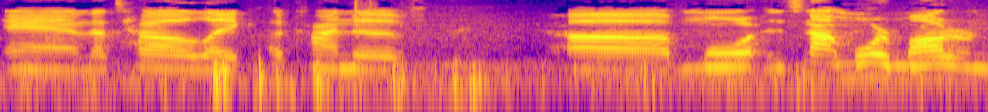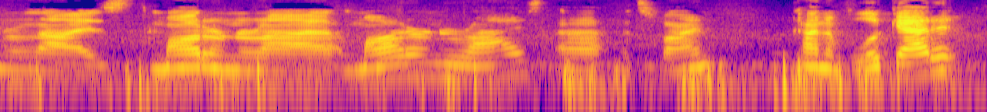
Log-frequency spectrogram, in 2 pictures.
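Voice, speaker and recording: A man's voice: mid-range voice, slow pace. A man from Morocco in a casual street conversation, rambling with many fillers and restarts. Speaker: passerby sharing his view. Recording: distant mic with background noise.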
